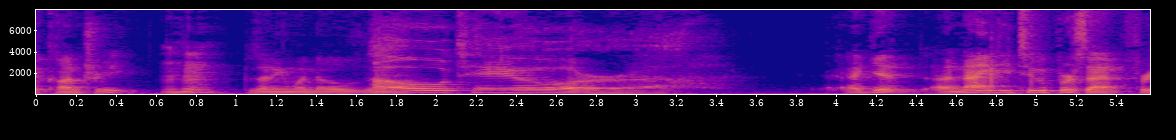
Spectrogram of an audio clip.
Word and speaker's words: Aotearoa: Well, with my own American accent and all due respect to Maori people, it's Aotearoa.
